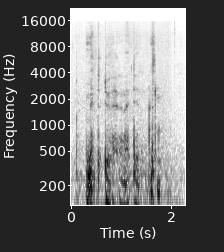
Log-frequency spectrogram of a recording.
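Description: Soft whispered or muttered speech, with a few faint clicks mixed in.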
